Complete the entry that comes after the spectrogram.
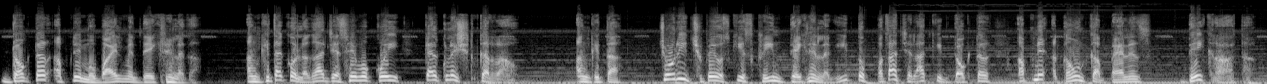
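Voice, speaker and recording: Indian male narrator for scripted audio drama, mid-pitched, hugely animated delivery. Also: normal speed, faint music behind.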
